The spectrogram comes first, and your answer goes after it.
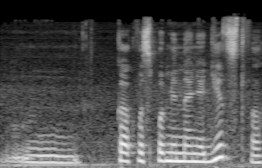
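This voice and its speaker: A woman speaks with a dark, mellow tone. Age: 70s. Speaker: public activist. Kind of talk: interview. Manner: halting, with fillers.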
